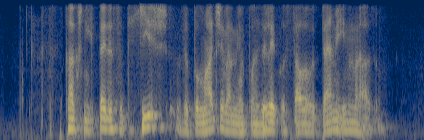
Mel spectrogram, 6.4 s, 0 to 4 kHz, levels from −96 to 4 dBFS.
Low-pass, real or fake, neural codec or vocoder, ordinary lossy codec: 3.6 kHz; fake; codec, 24 kHz, 1.5 kbps, HILCodec; AAC, 32 kbps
